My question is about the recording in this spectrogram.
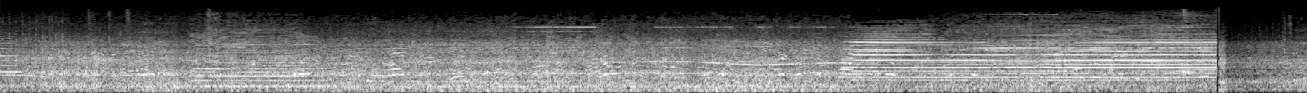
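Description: River boat engines running loudly with water rushing past the hull. A short pitched tone sounds about two seconds in, and a ship's horn blows one long note through the last few seconds.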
